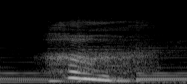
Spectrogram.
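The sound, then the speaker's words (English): A single drawn-out yawn from a voice, rising into a breathy, falling moan that lasts about a second, set over a soft, steady background hum. “… yawned.”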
